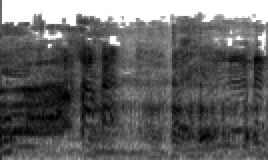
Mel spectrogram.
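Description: Laughter, in short repeated spurts.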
